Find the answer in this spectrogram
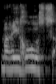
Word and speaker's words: Marie Rose: Mein Name wird Marie Rose ausgesprochen. Das E wird nicht ausgesprochen.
